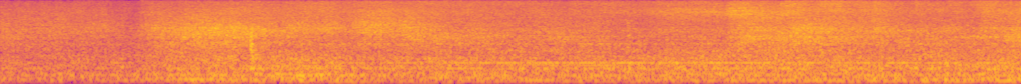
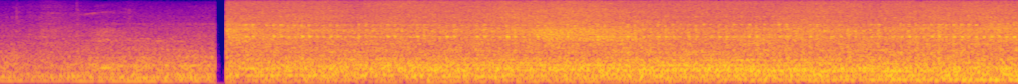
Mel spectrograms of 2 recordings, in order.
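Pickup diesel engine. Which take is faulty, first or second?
second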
